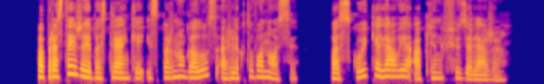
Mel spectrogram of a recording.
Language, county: Lithuanian, Vilnius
